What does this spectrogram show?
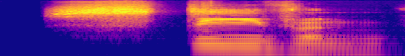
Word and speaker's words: Stephen: And remember, because the S is next to the T, the T starts to sound more like a D. So it becomes Stephen. 2 syllables, stress on the first.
